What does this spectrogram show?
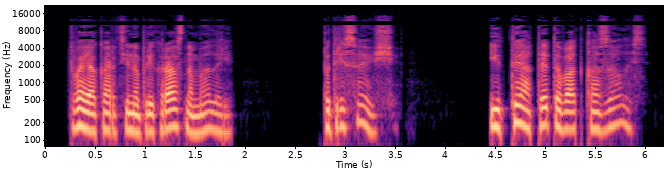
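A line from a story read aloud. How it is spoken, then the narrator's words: Quiet. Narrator (Russian): тихо сказал Флин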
